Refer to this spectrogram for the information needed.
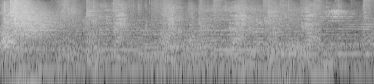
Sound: grunting

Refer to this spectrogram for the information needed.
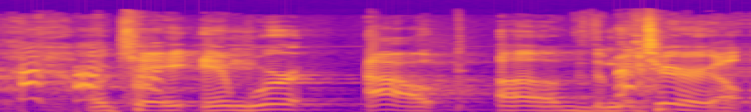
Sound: laughter; laughter

